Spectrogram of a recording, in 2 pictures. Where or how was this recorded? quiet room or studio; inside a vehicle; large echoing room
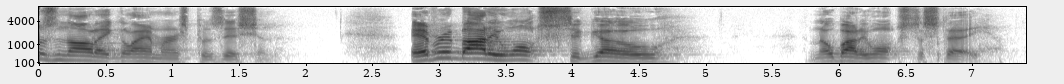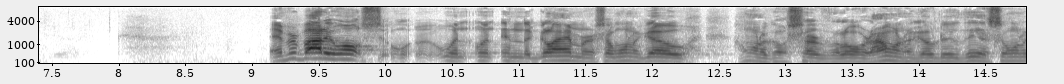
large echoing room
